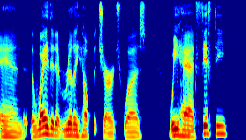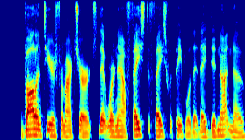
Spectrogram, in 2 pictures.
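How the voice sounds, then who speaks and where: A man with a Southern US accent talks at a fairly slow pace, in a dry, close sound with no echo on a very clean recording with a silent background. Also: medium pitch for a man, ordinary pitch variation. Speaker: ministry president and founder. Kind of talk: casual chat. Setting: studio.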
